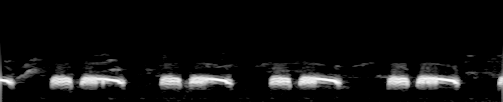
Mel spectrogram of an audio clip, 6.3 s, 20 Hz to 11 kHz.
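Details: Decoy spotted dove cooing in a steady cycle: each phrase is a short coo followed by a longer, slightly falling coo, repeated about every 1.3 seconds, low and mellow, with no other clear sounds.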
